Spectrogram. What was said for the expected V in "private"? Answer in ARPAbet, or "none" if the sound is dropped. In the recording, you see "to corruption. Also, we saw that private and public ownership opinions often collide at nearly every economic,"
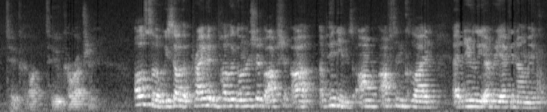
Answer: V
